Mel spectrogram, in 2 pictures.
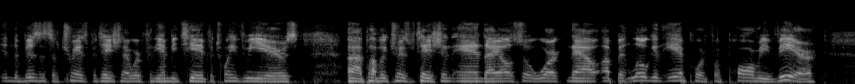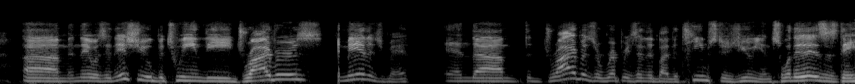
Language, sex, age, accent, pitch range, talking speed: English, male, 30-49, American, 140-175 Hz, 190 wpm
